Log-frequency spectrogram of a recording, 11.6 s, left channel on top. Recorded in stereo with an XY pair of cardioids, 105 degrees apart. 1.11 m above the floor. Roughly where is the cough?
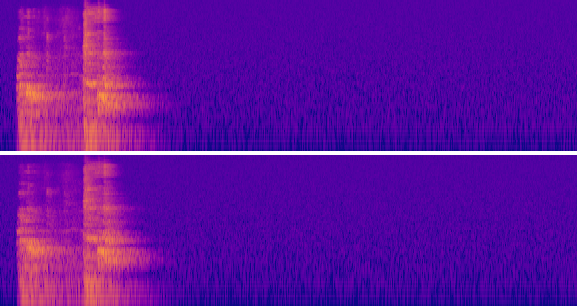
Ahead left.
